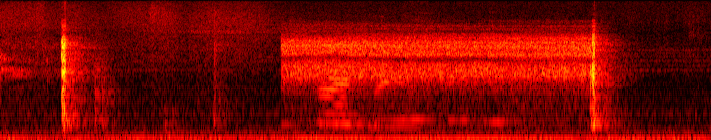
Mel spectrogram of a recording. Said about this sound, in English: That's the radio you can hear. We're again five miles away from the breakwaters.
